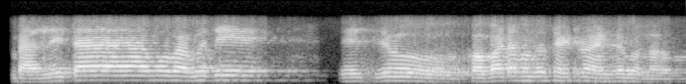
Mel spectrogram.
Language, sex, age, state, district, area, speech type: Odia, male, 18-30, Odisha, Dhenkanal, rural, conversation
